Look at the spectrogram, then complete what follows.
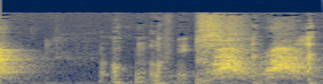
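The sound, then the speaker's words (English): A dog barks twice in quick succession, fairly loud, after a brief stretch of faint background voices. “Why are your children barking?”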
